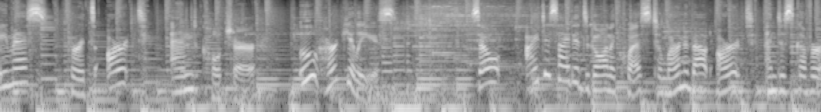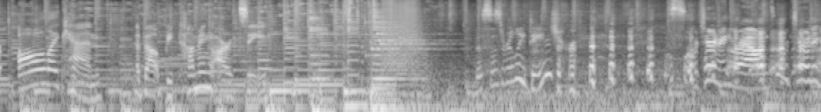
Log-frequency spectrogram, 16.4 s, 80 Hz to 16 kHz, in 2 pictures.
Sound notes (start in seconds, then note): 13.7 laughter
